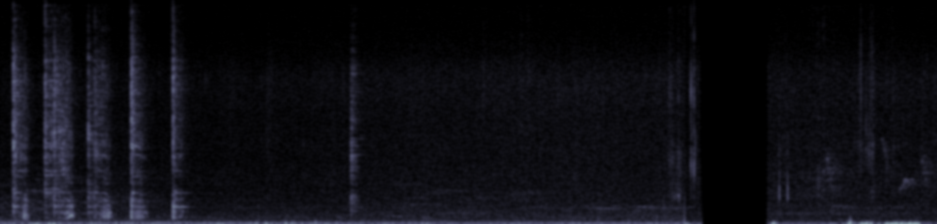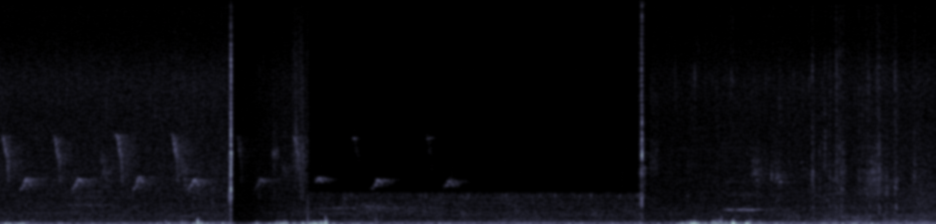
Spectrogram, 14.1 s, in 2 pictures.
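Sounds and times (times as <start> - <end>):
small bird chirping: 12.4 - 13.7.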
